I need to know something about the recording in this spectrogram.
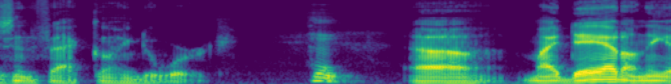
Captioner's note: interviewer laughs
